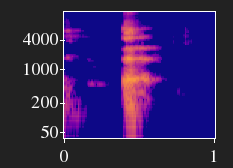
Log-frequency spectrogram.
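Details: An older woman with gas and belching (title says five years; she says 12 months) plus acidity has her abdomen pressed during manual treatment, giving a single short, loud, voiced belch with a low rumble, then quiet.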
